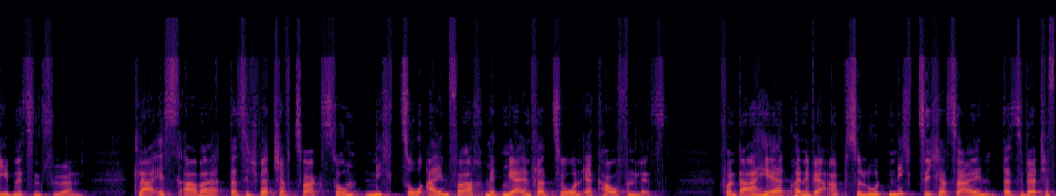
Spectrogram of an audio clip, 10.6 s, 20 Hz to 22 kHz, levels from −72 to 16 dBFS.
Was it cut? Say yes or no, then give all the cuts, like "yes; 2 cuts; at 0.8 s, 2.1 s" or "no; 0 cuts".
no; 0 cuts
